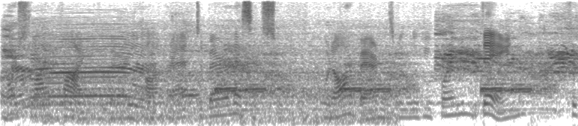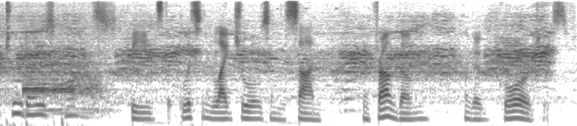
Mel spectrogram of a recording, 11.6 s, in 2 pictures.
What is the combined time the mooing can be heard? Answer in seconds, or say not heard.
7 s.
